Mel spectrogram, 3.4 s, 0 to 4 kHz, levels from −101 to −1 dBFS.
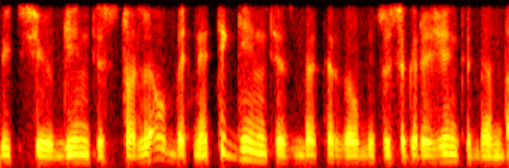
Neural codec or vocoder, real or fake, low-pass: none; real; 3.6 kHz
